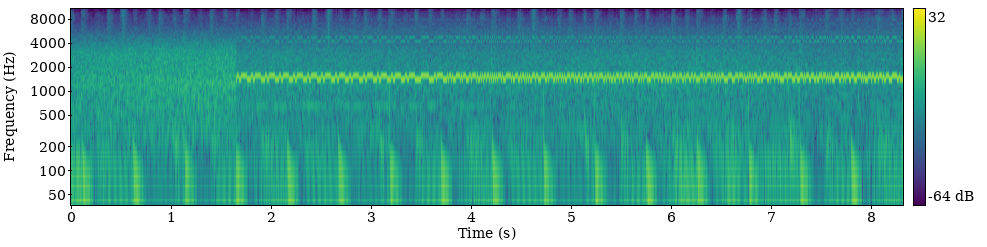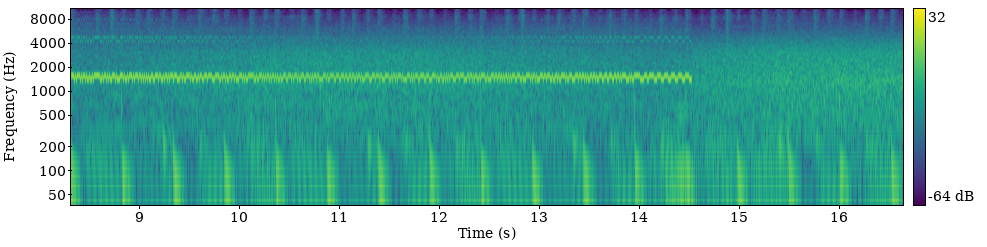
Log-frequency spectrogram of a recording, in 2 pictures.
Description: NAVTEX (SITOR-B), 100 baud, 170 Hz shift, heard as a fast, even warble, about 1500 Hz centre, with radio static. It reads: XSROD HESMW SCFVC PVJAX OUYNZ SWQTY XLHAS WPBQY UFVFP KJXAD PWPCV NMPLU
